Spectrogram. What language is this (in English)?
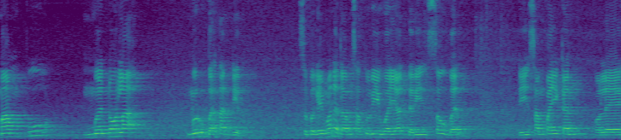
Indonesian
